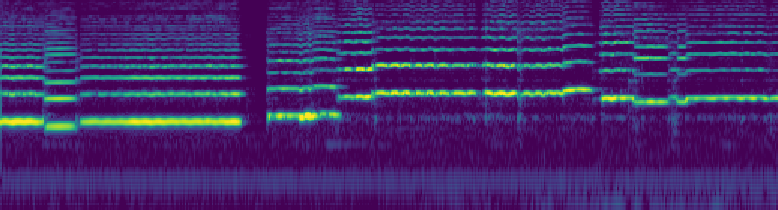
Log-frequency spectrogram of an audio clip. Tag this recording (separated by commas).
Music, Musical instrument, fiddle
